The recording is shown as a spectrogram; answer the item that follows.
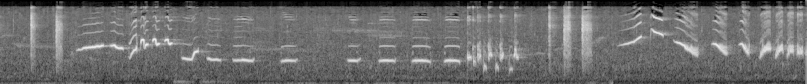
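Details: White-rumped shama song used as training material for shamas: clear whistled slurs and steady low whistles repeated about every half second, then a burst of varied chattering and falling trilled notes.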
